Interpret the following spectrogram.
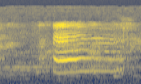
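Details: Pet cat named Beth Harmon giving a single short, bright, slightly falling meow lasting under a second while being asked what is wrong with her nose.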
